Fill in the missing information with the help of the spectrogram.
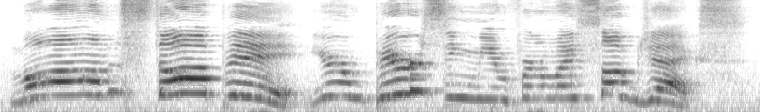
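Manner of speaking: put-on embarrassed kid shouting; whiny yell. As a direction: yell at mom, mortified. Embarrassed kid yelling at mom.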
